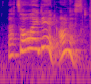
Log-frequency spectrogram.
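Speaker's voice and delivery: put-on very high, earnest child's protest; pleading innocence. A narrator's reading. Lulu swears to the nurse that's all, pleading. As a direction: insist squeakily that it's the truth.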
